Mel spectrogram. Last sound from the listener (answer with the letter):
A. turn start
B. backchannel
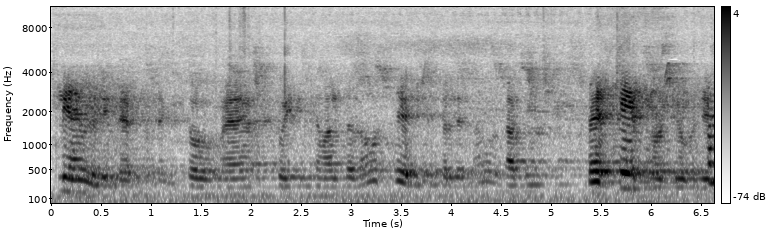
A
